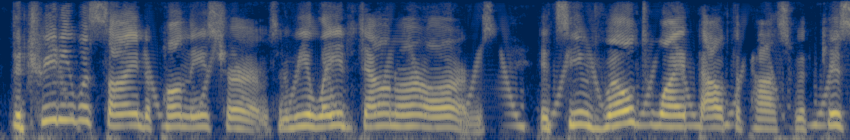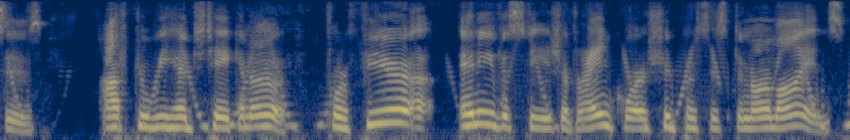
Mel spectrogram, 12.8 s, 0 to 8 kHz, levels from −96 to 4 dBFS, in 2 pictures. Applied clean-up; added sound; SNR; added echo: neural mask model Resemble Enhance denoiser.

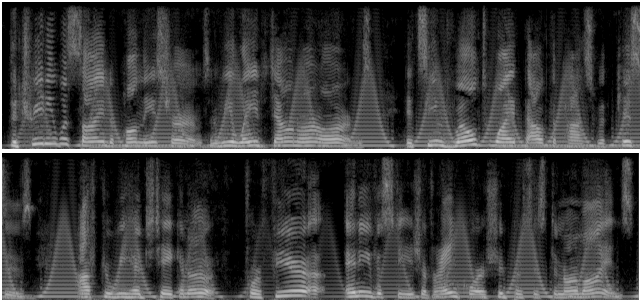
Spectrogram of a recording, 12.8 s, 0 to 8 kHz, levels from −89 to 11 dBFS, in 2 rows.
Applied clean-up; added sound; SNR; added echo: none; Alarm + Electric guitar / Strum; 11 dB; none.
